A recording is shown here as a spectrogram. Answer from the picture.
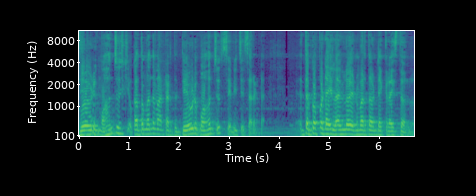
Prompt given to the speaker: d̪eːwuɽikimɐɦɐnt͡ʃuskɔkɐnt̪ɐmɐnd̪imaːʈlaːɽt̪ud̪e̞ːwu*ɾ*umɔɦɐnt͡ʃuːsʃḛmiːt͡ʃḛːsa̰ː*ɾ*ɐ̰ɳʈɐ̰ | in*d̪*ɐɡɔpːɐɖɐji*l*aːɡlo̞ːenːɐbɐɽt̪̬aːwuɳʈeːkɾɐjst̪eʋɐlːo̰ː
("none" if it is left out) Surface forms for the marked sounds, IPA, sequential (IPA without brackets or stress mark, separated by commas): ɽ, ɾ, t̪, l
